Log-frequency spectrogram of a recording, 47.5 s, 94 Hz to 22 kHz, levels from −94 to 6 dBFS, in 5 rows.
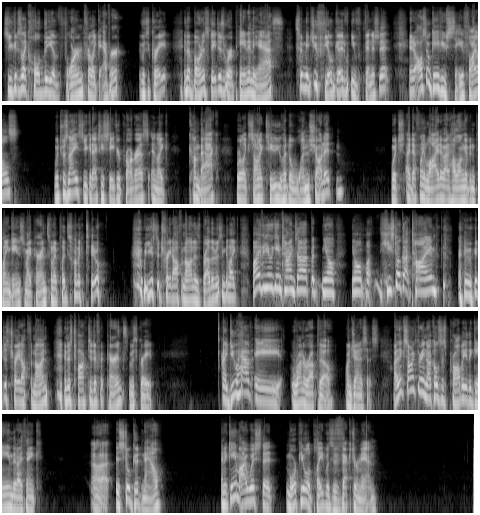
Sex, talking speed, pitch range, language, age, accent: male, 210 wpm, 125-185 Hz, English, 30-49, American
